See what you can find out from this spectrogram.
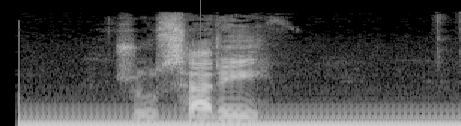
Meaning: headscarf, hijab
- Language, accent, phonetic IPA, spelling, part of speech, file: Persian, Iran, [ɹuː.sæ.ɹíː], روسری, noun, Fa-روسری.ogg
